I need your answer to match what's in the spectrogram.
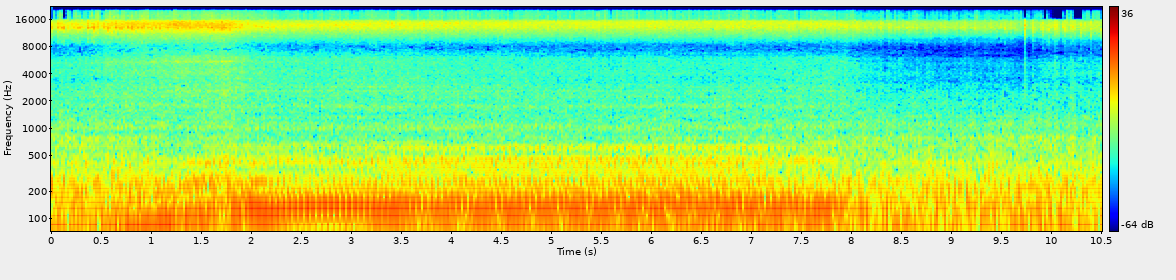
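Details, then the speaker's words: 2011 Ram 1500 5.7 Hemi with MDS, recorded by phone under the hood: light, fast slapping rattle on coast-down, like a card in bicycle spokes. Fixed by replacing both the cam phaser and the timing chain tensioner. "it sounds more like when you were a kid and you'd put a playing card in your spokes and you hear that like slapping rattling sound"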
